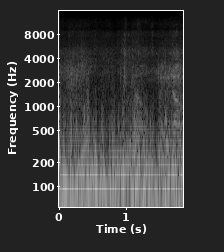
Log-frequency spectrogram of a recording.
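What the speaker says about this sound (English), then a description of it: "Oh, it's windy though." Strong wind buffets a microphone outdoors on a mountain bike trail at Newbold Comyn, a loud, continuous rumbling roar with no clear talk.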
